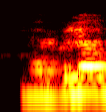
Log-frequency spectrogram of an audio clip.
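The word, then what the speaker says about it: nabla: अगर मैं इसका स्क्वायर बोल दूं, लैप्लाशियन ऑपरेटर होता है ना, तो नेबुला बोलो या फिर डेल बोलो, ठीक है, दोनों में से कोई भी प्रोनाउंस कर सकते हैं, लैप्लाशियन ऑपरेटर।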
